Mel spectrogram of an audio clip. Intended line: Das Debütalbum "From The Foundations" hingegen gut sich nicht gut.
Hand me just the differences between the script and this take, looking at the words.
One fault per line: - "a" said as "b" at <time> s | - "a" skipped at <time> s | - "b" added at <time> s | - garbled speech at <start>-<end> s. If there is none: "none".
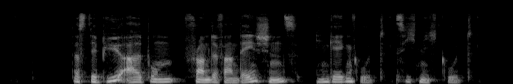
none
